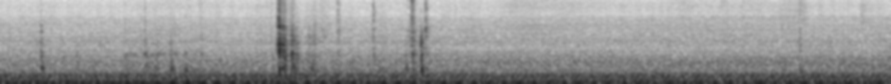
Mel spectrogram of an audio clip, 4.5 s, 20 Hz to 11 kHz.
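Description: Aston Martin DB11's engine idling steadily, heard from inside the cabin. Two sharp clicks come about a second and a half in and again half a second later.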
